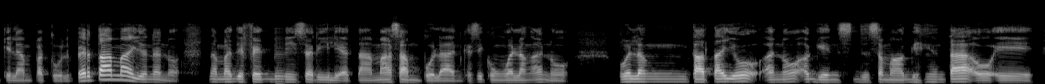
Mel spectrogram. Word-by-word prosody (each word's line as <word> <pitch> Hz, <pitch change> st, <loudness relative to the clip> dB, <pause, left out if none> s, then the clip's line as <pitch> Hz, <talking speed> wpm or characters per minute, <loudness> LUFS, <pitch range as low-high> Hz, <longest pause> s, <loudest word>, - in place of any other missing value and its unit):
kailangan 95 Hz, -1 st, -6 dB
patul 85 Hz, 0 st, -7 dB
pero 185 Hz, +1 st, +3 dB
tama 215 Hz, -5 st, +7 dB
yun 120 Hz, -2 st, -2 dB
ano 95 Hz, -8 st, -6 dB, 0.3 s
na, 125 Hz, -, -5 dB
ma-defend 120 Hz, 0 st, -1 dB
mo 130 Hz, -, -7 dB
yung 115 Hz, -1 st, -4 dB
sarili 105 Hz, -4 st, -2 dB
at 95 Hz, -, -5 dB
na 95 Hz, 0 st, -3 dB
masampulan. 90 Hz, -6 st, 0 dB
Kasi 130 Hz, -, -7 dB
kung 100 Hz, -5 st, -8 dB
walang 100 Hz, 0 st, -2 dB
ano, 90 Hz, -7 st, -7 dB, 0.5 s
walang 125 Hz, -1 st, -2 dB
tatayo 130 Hz, +3 st, +4 dB
ano 115 Hz, +4 st, -3 dB
against 110 Hz, -2 st, -3 dB
dun 110 Hz, -2 st, -7 dB
sa 110 Hz, -, 0 dB
mga 105 Hz, 0 st, -1 dB, 0.2 s
ganyang 115 Hz, 0 st, -12 dB
tao, 130 Hz, -5 st, +4 dB
eh, 95 Hz, -2 st, -4 dB
115 Hz, 160 wpm, -25 LUFS, 100-125 Hz, 0.5 s, tama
